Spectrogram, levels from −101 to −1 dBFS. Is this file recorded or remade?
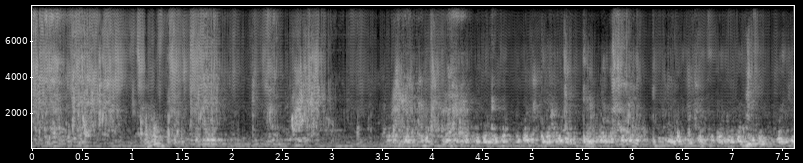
remade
